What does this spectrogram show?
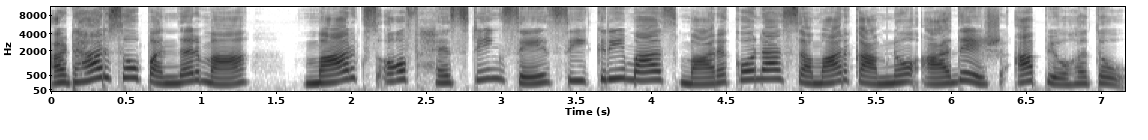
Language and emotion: Gujarati, neutral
